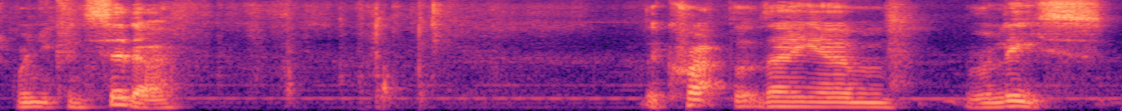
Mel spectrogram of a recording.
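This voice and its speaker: Male, British accent, relaxed unboxing host. Calm, soothing delivery with a gravelly texture, chatty and rambling, with plenty of ums and restarts. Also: mid-range voice, a little hiss or hum. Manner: rambling and chatty, with many ums and self-corrections. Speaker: vinyl collector and channel host. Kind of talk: casual unboxing chat.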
